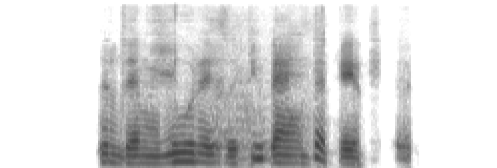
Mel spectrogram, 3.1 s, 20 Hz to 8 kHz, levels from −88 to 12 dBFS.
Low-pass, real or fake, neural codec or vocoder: 7.2 kHz; fake; codec, 16 kHz in and 24 kHz out, 0.6 kbps, FireRedTTS-2 codec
